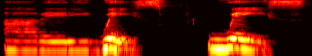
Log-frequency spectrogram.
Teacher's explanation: Acá la U, la E y la I han sido pronunciados en una misma sílaba. A eso se llama triptongo.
